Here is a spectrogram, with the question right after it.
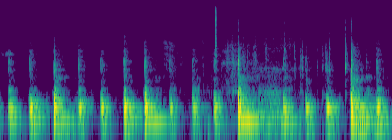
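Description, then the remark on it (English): An Indian hand drum is struck over and over in a quick, fairly steady rhythm, each hit giving a resonant, booming tone. It sounds loud, with no talking. “You're banging your Indian drums again.”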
